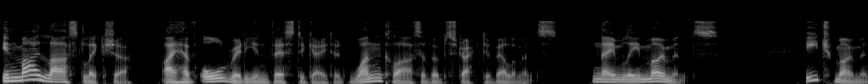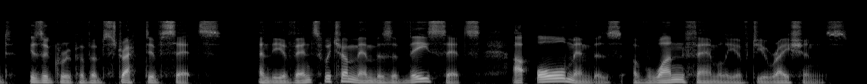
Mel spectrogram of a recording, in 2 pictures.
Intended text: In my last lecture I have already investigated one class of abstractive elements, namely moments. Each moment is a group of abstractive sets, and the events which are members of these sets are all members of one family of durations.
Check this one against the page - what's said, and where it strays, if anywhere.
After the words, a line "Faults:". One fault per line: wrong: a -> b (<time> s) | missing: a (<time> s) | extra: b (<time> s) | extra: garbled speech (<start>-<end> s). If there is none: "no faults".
In my last lecture I have already investigated one class of abstractive elements, namely moments. Each moment is a group of abstractive sets, and the events which are members of these sets are all members of one family of durations.
Faults:
no faults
